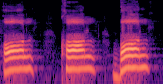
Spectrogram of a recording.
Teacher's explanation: have in a word like ask father park and so on then we have a rounded vowel which is long o · Then we have a rounded vowel which is long, o, as we have in a word like all, call, ball, and so on.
